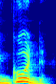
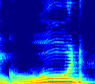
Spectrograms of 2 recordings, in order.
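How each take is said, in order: First: The vowel is clipped short. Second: The vowel is drawn out long. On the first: The speaker calls it right. "We say good. So it's a short O" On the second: The speaker calls it wrong. "We don't say good"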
